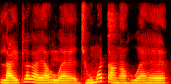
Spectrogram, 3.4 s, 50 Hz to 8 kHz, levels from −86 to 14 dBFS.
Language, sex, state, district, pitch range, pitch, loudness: Hindi, female, Jharkhand, Garhwa, 215-235 Hz, 220 Hz, -18 LUFS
